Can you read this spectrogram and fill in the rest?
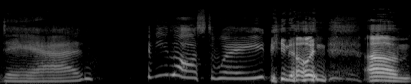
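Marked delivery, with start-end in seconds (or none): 0.0-2.8 small, sugary, sweet little voice, drawn-out and sing-song. Father retelling his son coming down to ask him, sweet little voice. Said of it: "in his sweet little voice".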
